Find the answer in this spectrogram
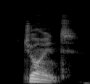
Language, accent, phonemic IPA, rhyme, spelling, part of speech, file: English, Australia, /d͡ʒɔɪnt/, -ɔɪnt, joint, adjective / noun / verb, En-au-joint.ogg
- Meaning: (adjective) 1. United, combined 2. Done by two or more people or organisations working together; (noun) The point where two components of a structure join, but are still able to rotate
